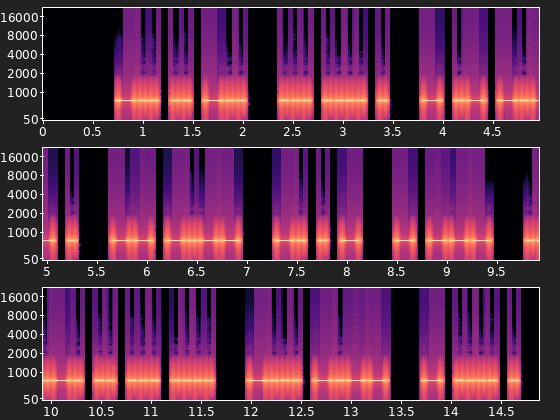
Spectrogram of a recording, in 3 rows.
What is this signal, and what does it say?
Morse code, heard as a keyed tone, about 22 wpm, 700 Hz. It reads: DID SHE TAKE MY NET TO FISH BY THE
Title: Sentences from Top 1400 Words 22wpm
